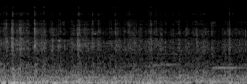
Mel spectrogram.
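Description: Background music with a deep, steady bass running under it.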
